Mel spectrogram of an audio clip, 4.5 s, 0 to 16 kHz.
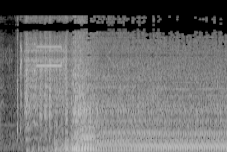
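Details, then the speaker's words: V6 catalytic-converter plug test with both oxygen sensors pulled, leaving open ports ahead of the converter: short crank, quick catch, then a loud raspy lawnmower-like rumbling idle; exhaust leak from the open oxygen sensor ports. "and now your car is going to sound like a lawn mower really by the way if you have dual exhaust or two of these you need to take out both of them"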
